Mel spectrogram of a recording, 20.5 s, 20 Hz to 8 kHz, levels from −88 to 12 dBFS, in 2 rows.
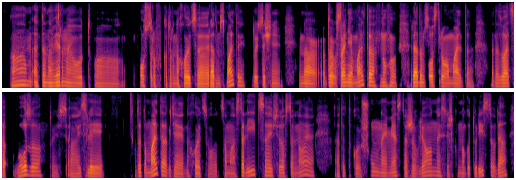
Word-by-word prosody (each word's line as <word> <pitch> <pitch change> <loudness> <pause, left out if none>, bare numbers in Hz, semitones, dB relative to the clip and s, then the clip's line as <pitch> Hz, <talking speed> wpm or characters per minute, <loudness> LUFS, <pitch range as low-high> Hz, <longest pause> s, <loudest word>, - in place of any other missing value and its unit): Ам, 135 +3 0
это, 115 +1 +2
наверное, 115 +1 +3
вот, 100 0 -2
э, 95 -2 -5 0.4
остров, - - 0
который 95 - -5
находится 95 -1 +4
рядом 95 0 +4
с - - 0
Мальтой, 130 -5 +3
то 105 - 0
есть, 105 - -2
точнее, 105 -1 +1 0.3
на 100 -2 +2
это - - +3
в - - -3
стране 115 -1 +6
Мальта, 125 +2 +4
но 115 -2 -1 0.3
рядом 115 0 +7
с 105 - -2
островом 110 -2 +3
Мальта. 95 0 -1 0.4
Называется 110 +1 +2
"Гозо", 130 +3 0
то - - -16
есть, - - -3
а, 95 -1 -6
если 100 0 -1 0.6
вот - - -12
эта 115 -3 -1
Мальта, 140 - +4
где 100 -3 -3
находится 95 +2 -6
вот 100 +2 -12
сама 100 -1 -6
столица 130 +3 -1
и - - -2
всё 105 0 -4
остальное- 120 +9 -6 0.4
это - - -10
такое 95 0 -9
шумное 120 -3 -4
место, 115 0 -3
оживленное, 110 +8 -3
слишком 105 -3 -7
много 100 -1 -7
туристов, 115 +1 -5
да, 110 +6 -2
105 Hz, 145 wpm, -23 LUFS, 100-120 Hz, 0.6 s, рядом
